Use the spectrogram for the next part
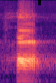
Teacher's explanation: ശ്വാസകോശത്തിന്റെ അടിയിൽ നിന്ന് പുറപ്പെടുന്ന ഗ എന്ന അക്ഷരത്തെ ഘ ആക്കുന്ന, ഡ എന്ന അക്ഷരത്തെ ധ ആക്കുന്ന, ബ എന്ന അക്ഷരത്തെ ഭ ആക്കുന്ന മഹാപ്രാണം ഹ. മനസ്സിലായോ?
